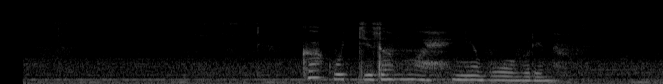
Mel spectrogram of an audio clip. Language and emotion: Russian, sad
